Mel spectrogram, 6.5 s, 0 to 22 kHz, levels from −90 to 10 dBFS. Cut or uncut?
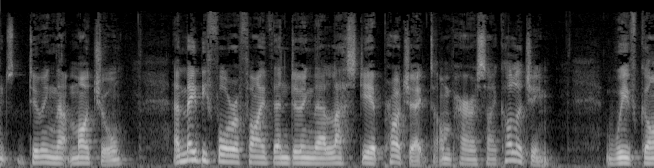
uncut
